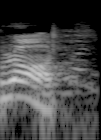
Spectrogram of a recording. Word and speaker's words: brought: আবার বট, BOUGHT, বা ব্রট, BROUGHT, এগুলো সবেতেই এরকম হয়।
